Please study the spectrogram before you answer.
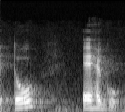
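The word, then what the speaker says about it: τῷ ἔργῳ: Tois ergos, mas aqui como está subscrito, ele só aparece graficamente, mas sonoramente é to ergo.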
